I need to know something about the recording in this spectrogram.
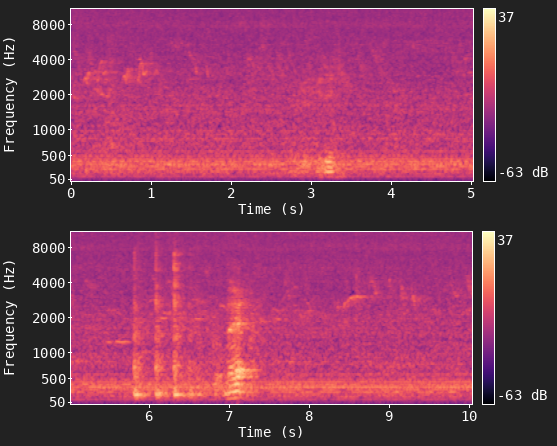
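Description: Amber ale being drawn from a keg fridge's beer tap into a glass over a steady low hum, with a few clicks and knocks about six to seven seconds in as the tap is worked.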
